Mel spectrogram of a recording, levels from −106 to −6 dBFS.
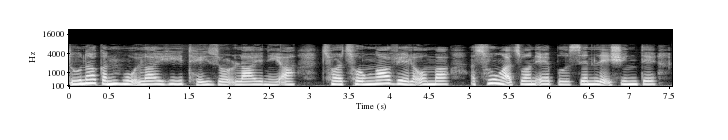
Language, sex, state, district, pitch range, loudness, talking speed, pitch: Mizo, female, Mizoram, Aizawl, 205-230 Hz, -13 LUFS, 205 wpm, 220 Hz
